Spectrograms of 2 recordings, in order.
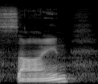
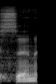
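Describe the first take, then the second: First: It has a long vowel, like 'sign'. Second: It has a short vowel, like 'sin'. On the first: The speaker calls it right. "it's sine" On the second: The speaker calls it wrong. "Do not say sin"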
